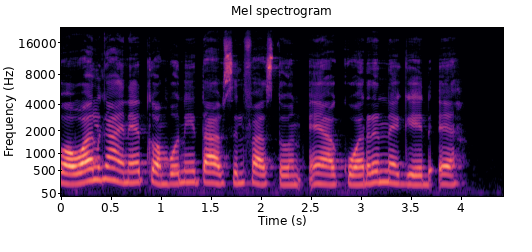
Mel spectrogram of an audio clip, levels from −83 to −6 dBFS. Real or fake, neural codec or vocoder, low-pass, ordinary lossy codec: real; none; none; none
